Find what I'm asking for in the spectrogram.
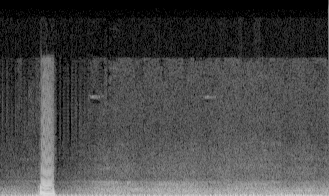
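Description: Motorcycle engine droning steadily up close on a dusty dirt road, with a rough low rumble throughout and a brief high squeal just before half a second.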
